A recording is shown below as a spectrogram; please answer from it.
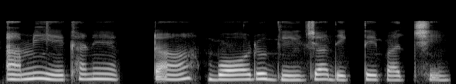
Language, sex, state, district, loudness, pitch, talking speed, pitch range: Bengali, female, West Bengal, Alipurduar, -16 LUFS, 225 Hz, 90 wpm, 210-245 Hz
